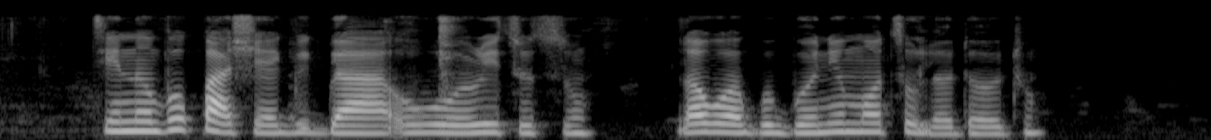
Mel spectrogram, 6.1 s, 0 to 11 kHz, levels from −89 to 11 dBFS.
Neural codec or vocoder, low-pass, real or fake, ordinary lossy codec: none; 7.2 kHz; real; none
